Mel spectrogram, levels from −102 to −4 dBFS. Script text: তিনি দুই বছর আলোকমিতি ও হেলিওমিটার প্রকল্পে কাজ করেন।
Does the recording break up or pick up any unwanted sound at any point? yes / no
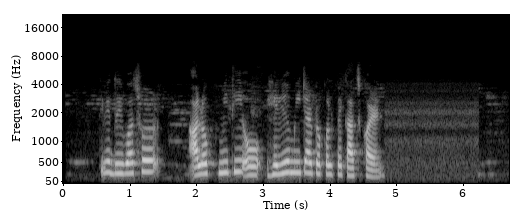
no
